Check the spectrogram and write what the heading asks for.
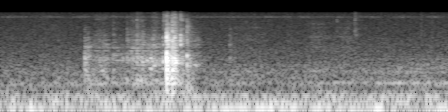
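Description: A brief rustle and clatter of small hard objects being handled, ending in one sharp click about a second and a half in, over a steady low hum.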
